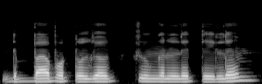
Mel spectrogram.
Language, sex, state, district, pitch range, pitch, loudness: Wancho, male, Arunachal Pradesh, Longding, 130-145 Hz, 135 Hz, -15 LUFS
